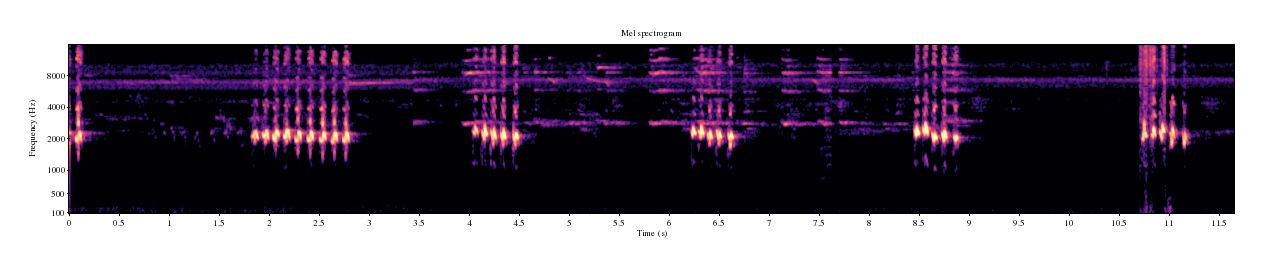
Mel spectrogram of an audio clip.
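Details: Lure recording of a yellow-vented bulbul used to train birds: short bursts of rapid, chattering notes repeated every two seconds or so over a steady low background hum.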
